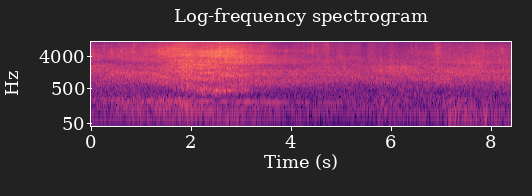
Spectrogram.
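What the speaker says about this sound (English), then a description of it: "We have a 737-800 Transavia next." Transavia Boeing 737-800 airliner landing at Dublin Airport, a steady broadband jet roar with low engine rumble held loud and close throughout, swelling slightly near the end.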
